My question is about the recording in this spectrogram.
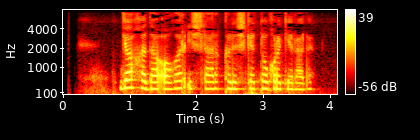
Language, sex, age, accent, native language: Uzbek, female, 19-29, Andijon, Uzbek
